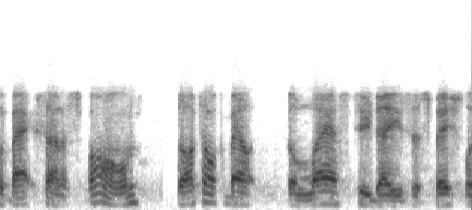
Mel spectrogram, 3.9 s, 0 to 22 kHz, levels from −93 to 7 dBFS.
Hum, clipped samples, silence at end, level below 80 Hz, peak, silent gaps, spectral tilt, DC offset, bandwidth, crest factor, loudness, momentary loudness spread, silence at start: none; under 0.1%; 0 s; -76 dBFS; -6 dBFS; none; -8 dB/octave; under 0.1%; 4.1 kHz; 16 dB; -23 LUFS; 7 LU; 0 s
